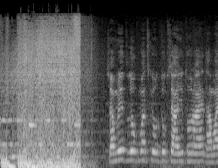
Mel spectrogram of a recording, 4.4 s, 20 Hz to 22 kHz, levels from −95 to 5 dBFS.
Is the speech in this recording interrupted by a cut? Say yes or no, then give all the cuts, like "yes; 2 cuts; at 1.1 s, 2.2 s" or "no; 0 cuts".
yes; 1 cut; at 1.6 s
